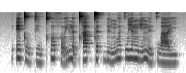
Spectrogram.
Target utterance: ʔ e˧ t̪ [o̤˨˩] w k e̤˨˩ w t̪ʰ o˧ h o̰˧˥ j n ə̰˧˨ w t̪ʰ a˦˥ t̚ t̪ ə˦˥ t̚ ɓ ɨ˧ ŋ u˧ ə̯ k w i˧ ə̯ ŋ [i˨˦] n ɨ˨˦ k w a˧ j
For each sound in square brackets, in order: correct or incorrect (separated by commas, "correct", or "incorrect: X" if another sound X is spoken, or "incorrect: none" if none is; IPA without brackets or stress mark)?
correct, correct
